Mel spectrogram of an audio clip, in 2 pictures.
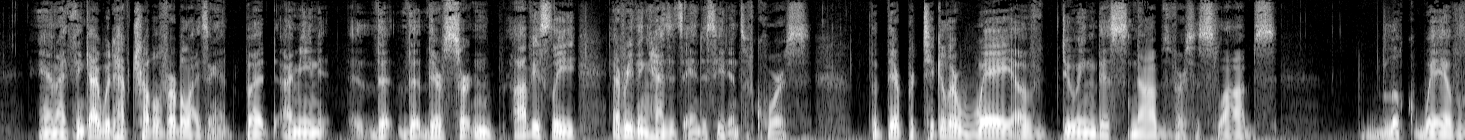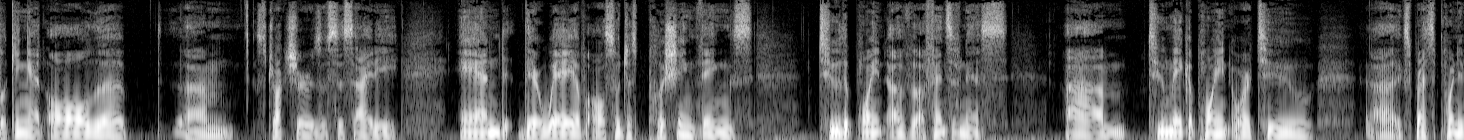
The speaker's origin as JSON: {"language": "English", "region": "Ohio", "country": "United States", "tie": "born or raised there", "said": "this Doug Kenny grew up near where I grew up in Ohio and moved to the East Coast to sort of try to mix in with the East Coast world as I did"}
